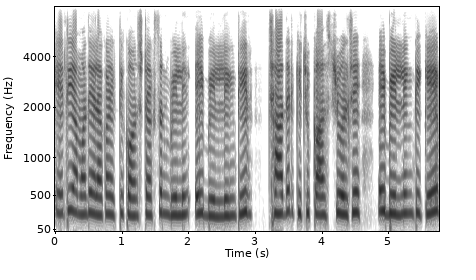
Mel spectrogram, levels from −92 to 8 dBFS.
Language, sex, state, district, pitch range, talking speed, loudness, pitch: Bengali, female, West Bengal, Purulia, 245-265 Hz, 175 wpm, -15 LUFS, 255 Hz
